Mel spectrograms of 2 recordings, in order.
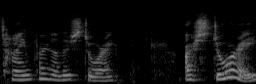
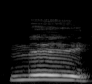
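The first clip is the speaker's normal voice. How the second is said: loud mooing cow; story cow mooing; 9 dB louder than usual. Acted. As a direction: moo like a cow. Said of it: "said the cow".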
